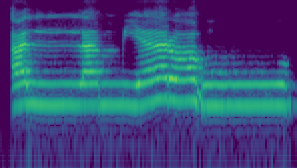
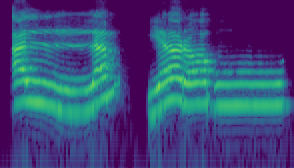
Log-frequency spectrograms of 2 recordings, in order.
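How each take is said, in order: First: अल्लम यरहू again very slowly, merging straight into the ल्ल; slow Quranic recitation. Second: अल्लम यरहू recited very slowly, the doubled ल्ल held long; slow Quranic recitation. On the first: Teacher repeating the idgham example for students, slowly recited. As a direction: recite अल्लम यरहू drawn out with no nasal sound. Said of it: "अल अ से लाम पर". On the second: Teacher demonstrating idgham, reciting अल्लम यरहू slowly. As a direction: chant अल्लम यरहू drawn out, nun fully dropped. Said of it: "कैसे देखें". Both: Shown as a demonstration.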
